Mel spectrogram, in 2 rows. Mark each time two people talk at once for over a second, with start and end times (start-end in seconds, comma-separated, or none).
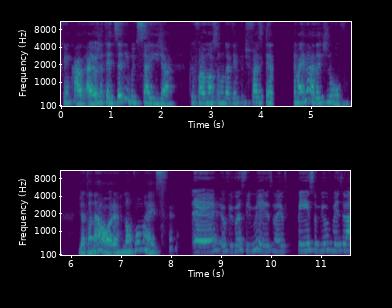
none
